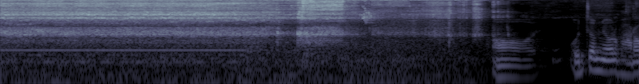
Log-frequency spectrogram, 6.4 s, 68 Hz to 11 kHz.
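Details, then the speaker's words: 67-year-old female, guided (OneGuide) implant surgery at teeth #45/#46 after socket preservation; high-pitched whining drill with rapid ratcheting during full-length 3.5 × 10 mm guide drilling, fading before brief speech: dental implant site preparation. "full length the drilling is done 3.5 by 10 millimeter one guy the white ball type was used to do Drilling"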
